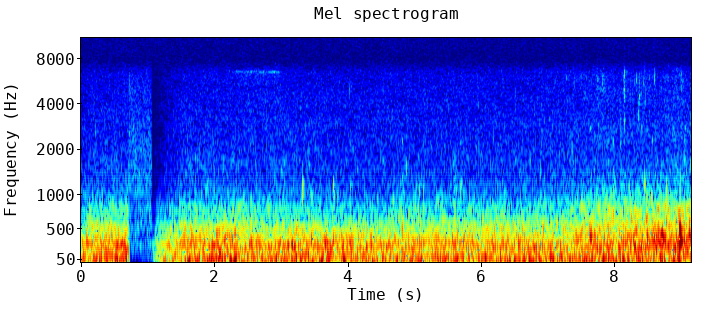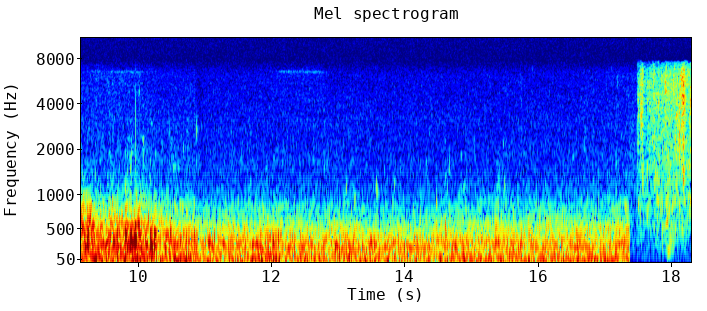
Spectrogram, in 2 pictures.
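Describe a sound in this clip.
Muffled water rumbles steadily underwater.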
